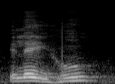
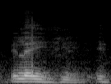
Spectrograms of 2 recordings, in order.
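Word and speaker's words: إليه: Ilayhu. It takes extra effort. And even also, it doesn't sound nice to the ear. So, who became now pronounced ilayhi. You can pronounce with ease, See, that's how beautiful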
